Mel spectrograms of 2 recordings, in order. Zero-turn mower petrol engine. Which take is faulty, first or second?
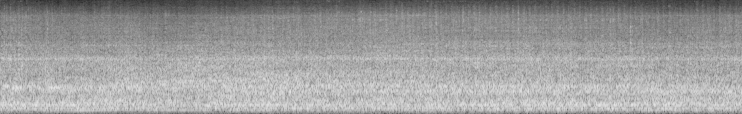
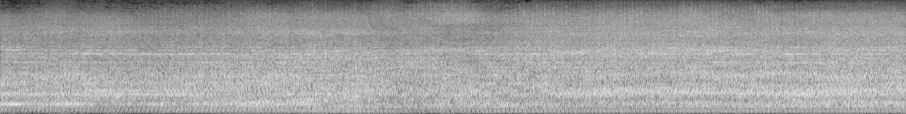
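first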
